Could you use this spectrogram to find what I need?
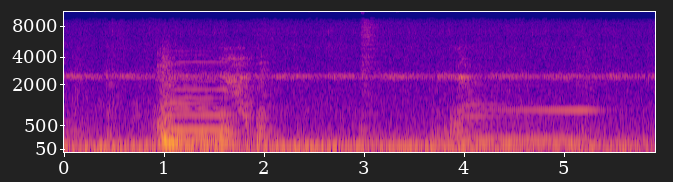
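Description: An electric guitar plays a few notes.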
